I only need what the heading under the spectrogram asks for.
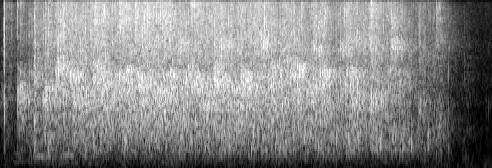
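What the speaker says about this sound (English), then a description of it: "we should all give a round of applause to Peter for all the work he's done in bringing us all together" Loud, dense applause from a conference audience at a Droidcon developer event, a sustained roar of many hands clapping for several seconds before tapering off near the end, no voices over it.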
